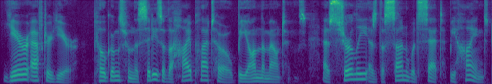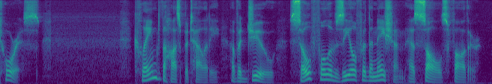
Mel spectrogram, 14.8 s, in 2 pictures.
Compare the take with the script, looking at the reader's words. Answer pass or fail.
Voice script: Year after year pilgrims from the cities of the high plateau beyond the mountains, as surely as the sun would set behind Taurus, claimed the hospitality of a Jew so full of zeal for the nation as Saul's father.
pass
